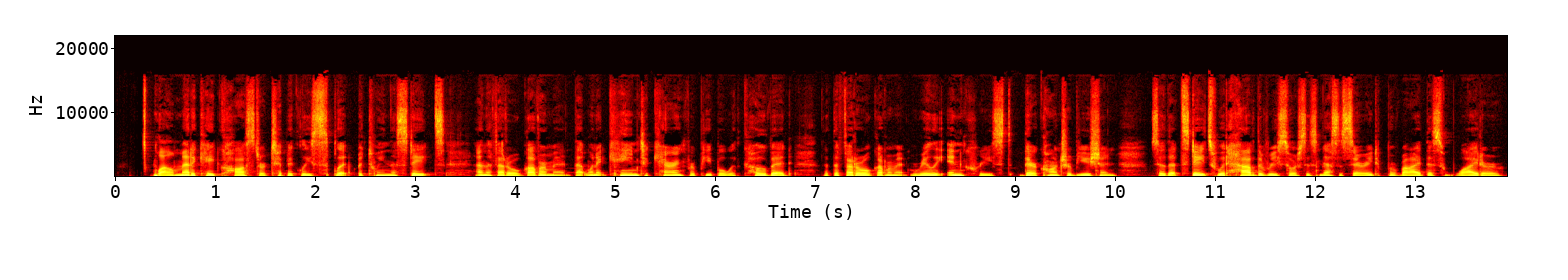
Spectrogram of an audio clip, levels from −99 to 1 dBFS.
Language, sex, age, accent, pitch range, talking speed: English, female, 30-49, American, 140-160 Hz, 185 wpm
